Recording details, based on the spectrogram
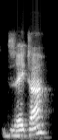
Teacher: a little softer Z, zeta. Something like if you were pronouncing it DS, zeta. It's the Z sound that the only Z sound that we have in Greek.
